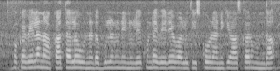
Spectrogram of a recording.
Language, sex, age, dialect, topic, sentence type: Telugu, female, 25-30, Central/Coastal, banking, question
